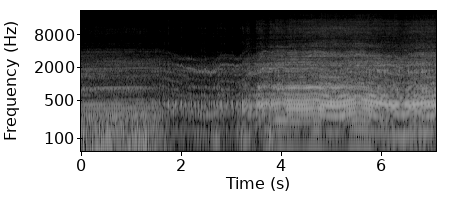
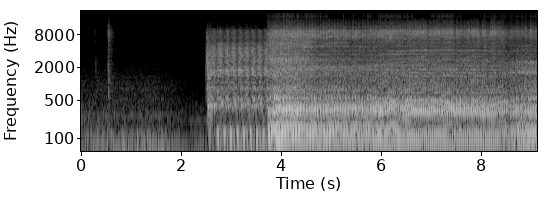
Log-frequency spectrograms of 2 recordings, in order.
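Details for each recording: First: Aprilia RS125 1990s two-stroke (Harada replica project) on first road ride through town: revs swell and wander without a steady pull, meow-like clutch slip. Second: Aprilia RS125 1990s two-stroke on temporary battery after coolant leak repair, with new air filter and modified airbox: fires and crackles into a crisp, even run, rising smoothly on the throttle; running sweet.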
